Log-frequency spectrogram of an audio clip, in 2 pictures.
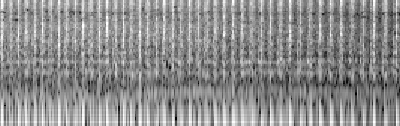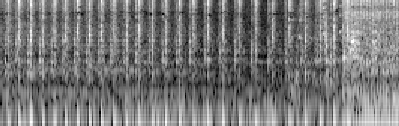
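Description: Small engine of a mini ride-on tractor running with an even beat of about six pulses a second, growing a little fainter late on.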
